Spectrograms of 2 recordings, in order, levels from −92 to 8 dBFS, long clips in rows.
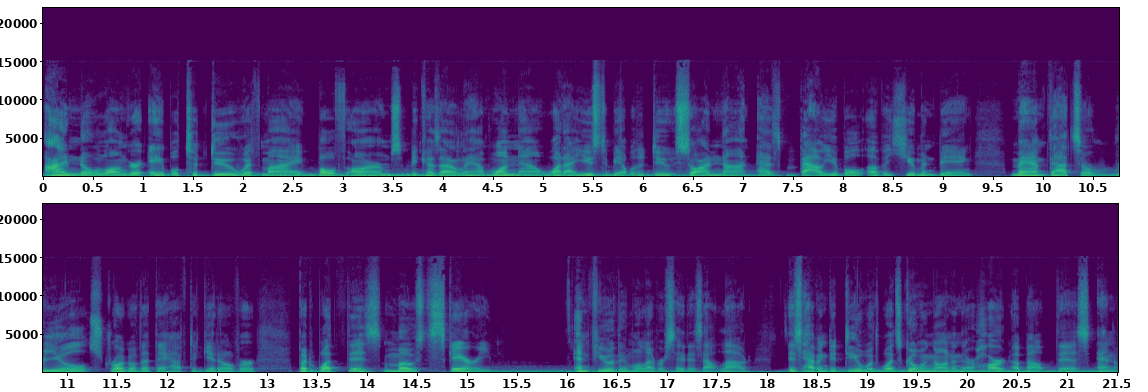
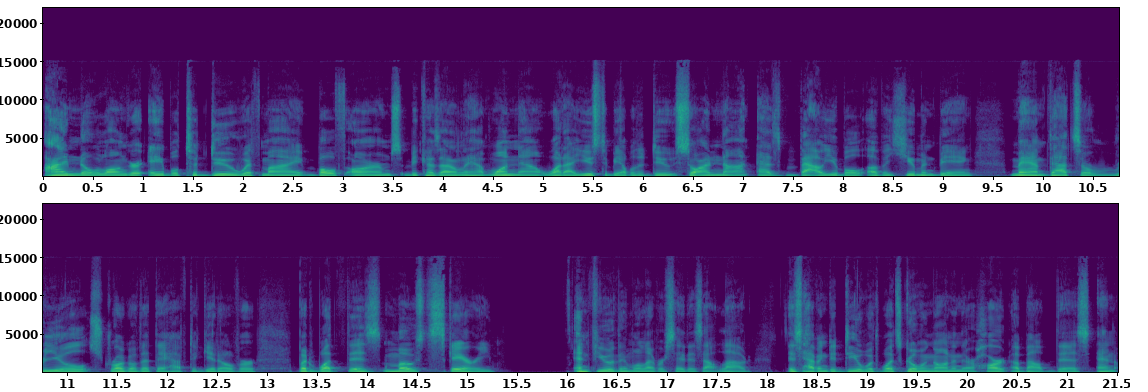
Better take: second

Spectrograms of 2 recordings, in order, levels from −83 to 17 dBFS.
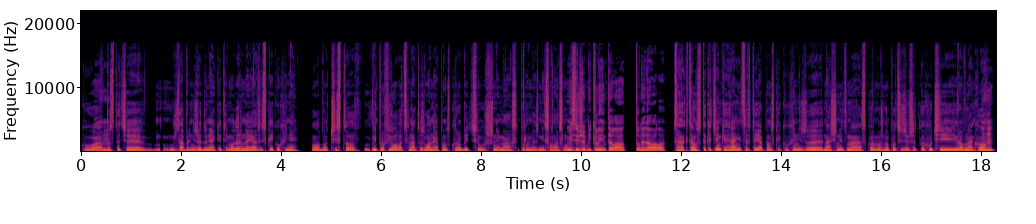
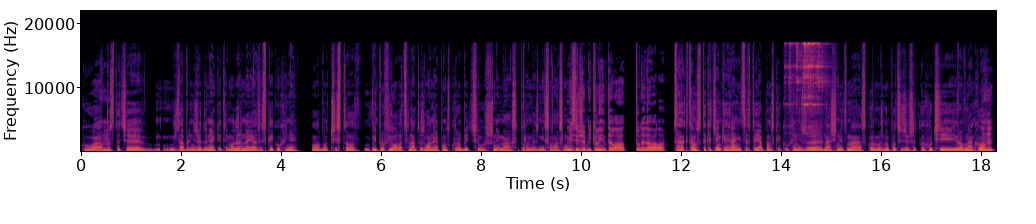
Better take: first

